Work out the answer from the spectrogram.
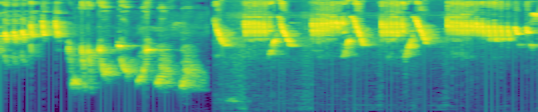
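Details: White-rumped shama singing to provoke rival shamas into replying: rapid tumbling whistled notes falling in pitch, followed by repeated sharp chattering phrases with upward sweeps.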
